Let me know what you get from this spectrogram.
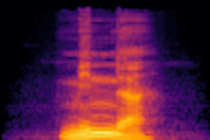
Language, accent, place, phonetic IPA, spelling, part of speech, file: German, Germany, Berlin, [ˈmɪndɐ], minder, adjective, De-minder.ogg
- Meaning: 1. comparative degree of wenig 2. comparative degree of gering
